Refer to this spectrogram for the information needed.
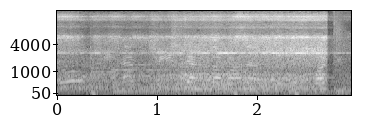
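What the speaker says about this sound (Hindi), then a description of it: "फ़्लाइट का आवाज़ से आप लोगों को कुछ सुनाई देगा नहीं" A jet airliner engine roars steadily near the terminal at Ahmedabad airport, a loud continuous whine and rumble with people's voices talking faintly beneath it.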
